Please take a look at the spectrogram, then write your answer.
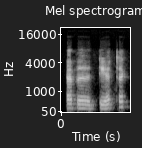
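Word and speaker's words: epideictic: He's just saying, I guess, obvious things, but I guess because would this be epidietic?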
